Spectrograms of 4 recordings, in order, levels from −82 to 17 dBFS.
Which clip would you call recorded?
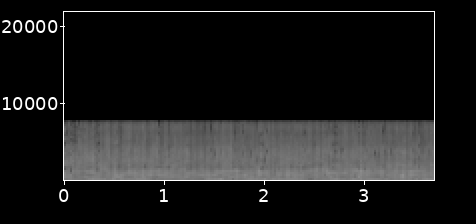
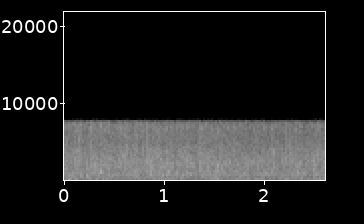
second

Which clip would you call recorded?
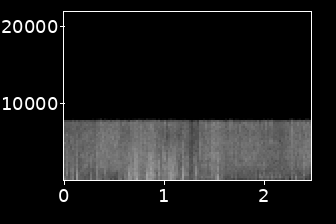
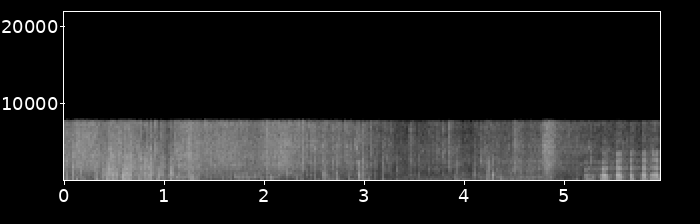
first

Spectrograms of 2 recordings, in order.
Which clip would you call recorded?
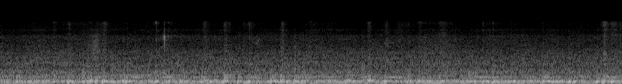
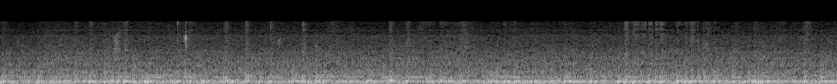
second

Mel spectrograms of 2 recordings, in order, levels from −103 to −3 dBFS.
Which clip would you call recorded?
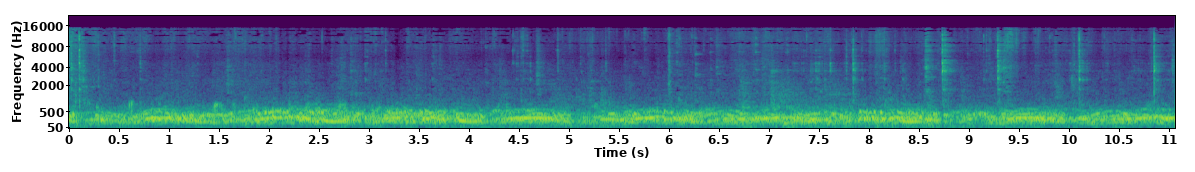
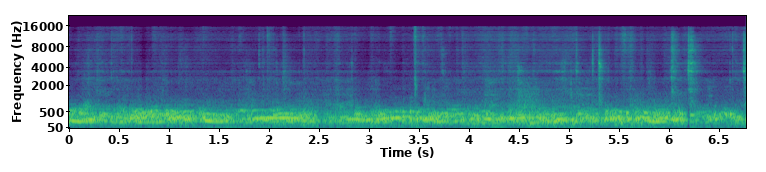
first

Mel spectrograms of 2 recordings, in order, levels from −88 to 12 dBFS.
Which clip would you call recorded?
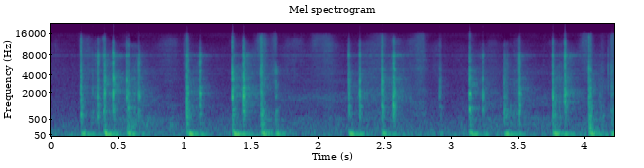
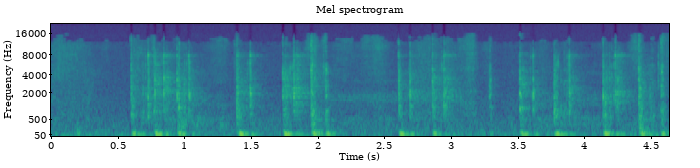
second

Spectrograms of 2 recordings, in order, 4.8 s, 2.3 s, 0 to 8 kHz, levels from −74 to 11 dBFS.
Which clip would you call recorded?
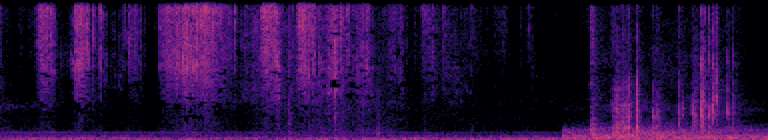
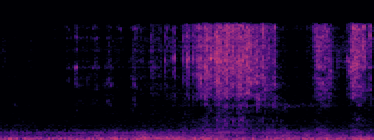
first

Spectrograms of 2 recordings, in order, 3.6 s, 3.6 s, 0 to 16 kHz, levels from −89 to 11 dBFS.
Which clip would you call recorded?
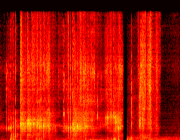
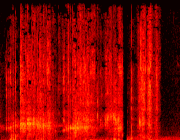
second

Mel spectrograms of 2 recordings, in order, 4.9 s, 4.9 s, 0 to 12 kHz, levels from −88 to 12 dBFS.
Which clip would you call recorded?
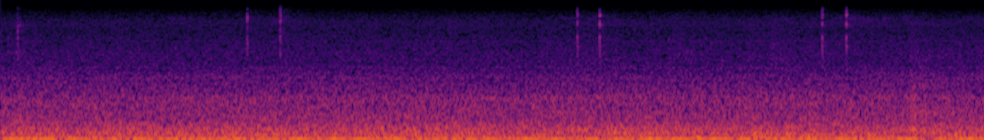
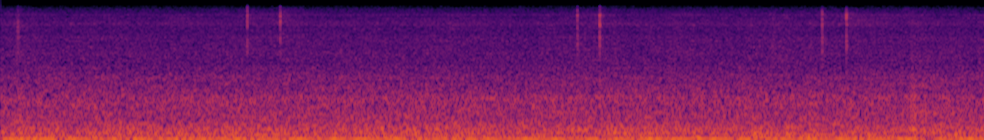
first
